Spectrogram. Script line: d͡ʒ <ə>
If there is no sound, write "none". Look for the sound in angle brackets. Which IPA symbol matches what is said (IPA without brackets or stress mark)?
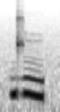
ʉ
